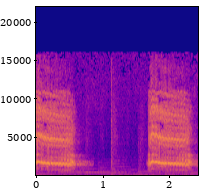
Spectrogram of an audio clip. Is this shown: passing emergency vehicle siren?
no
